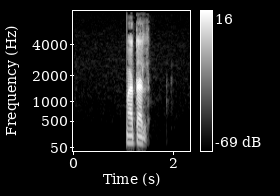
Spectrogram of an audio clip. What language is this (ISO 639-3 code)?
gwc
